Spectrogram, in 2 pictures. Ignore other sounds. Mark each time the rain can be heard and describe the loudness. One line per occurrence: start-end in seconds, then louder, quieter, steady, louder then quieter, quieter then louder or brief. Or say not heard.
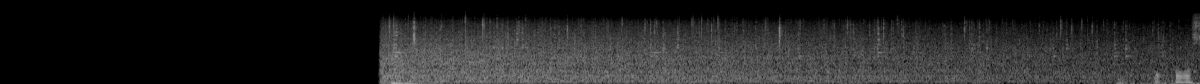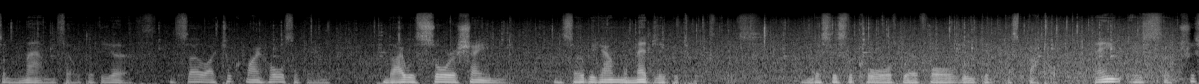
3.8-23.9 quieter then louder.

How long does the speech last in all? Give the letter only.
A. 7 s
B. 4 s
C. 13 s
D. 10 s
C.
